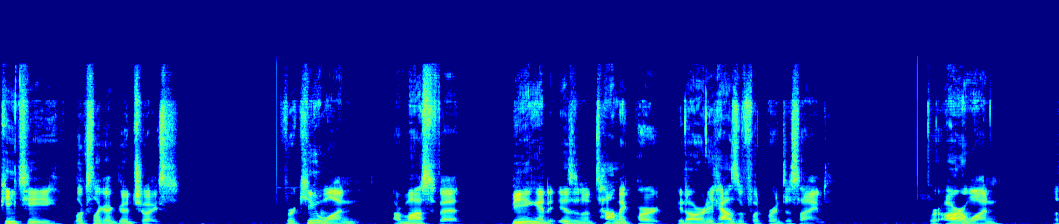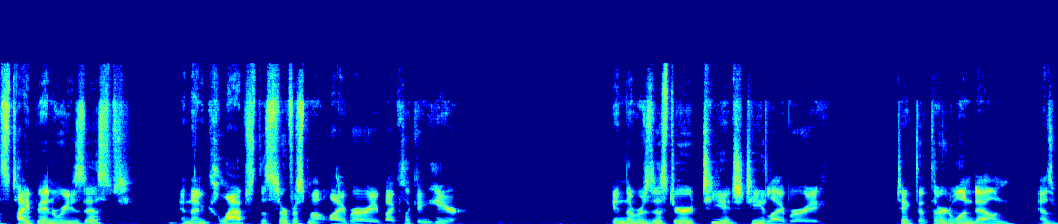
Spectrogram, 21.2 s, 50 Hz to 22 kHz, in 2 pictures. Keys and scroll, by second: 8.7 BackSpace, 11.5-13.4 typing.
